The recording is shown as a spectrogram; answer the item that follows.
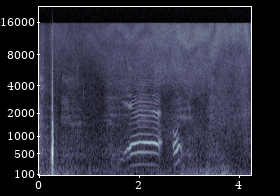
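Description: A sharp click, then about two seconds in a person's drawn-out, high vocal cry lasting under a second, followed by a short wavering call.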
